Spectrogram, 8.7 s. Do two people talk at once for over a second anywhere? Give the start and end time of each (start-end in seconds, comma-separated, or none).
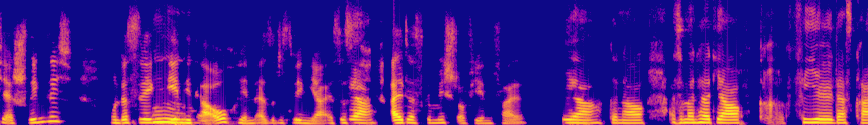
none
